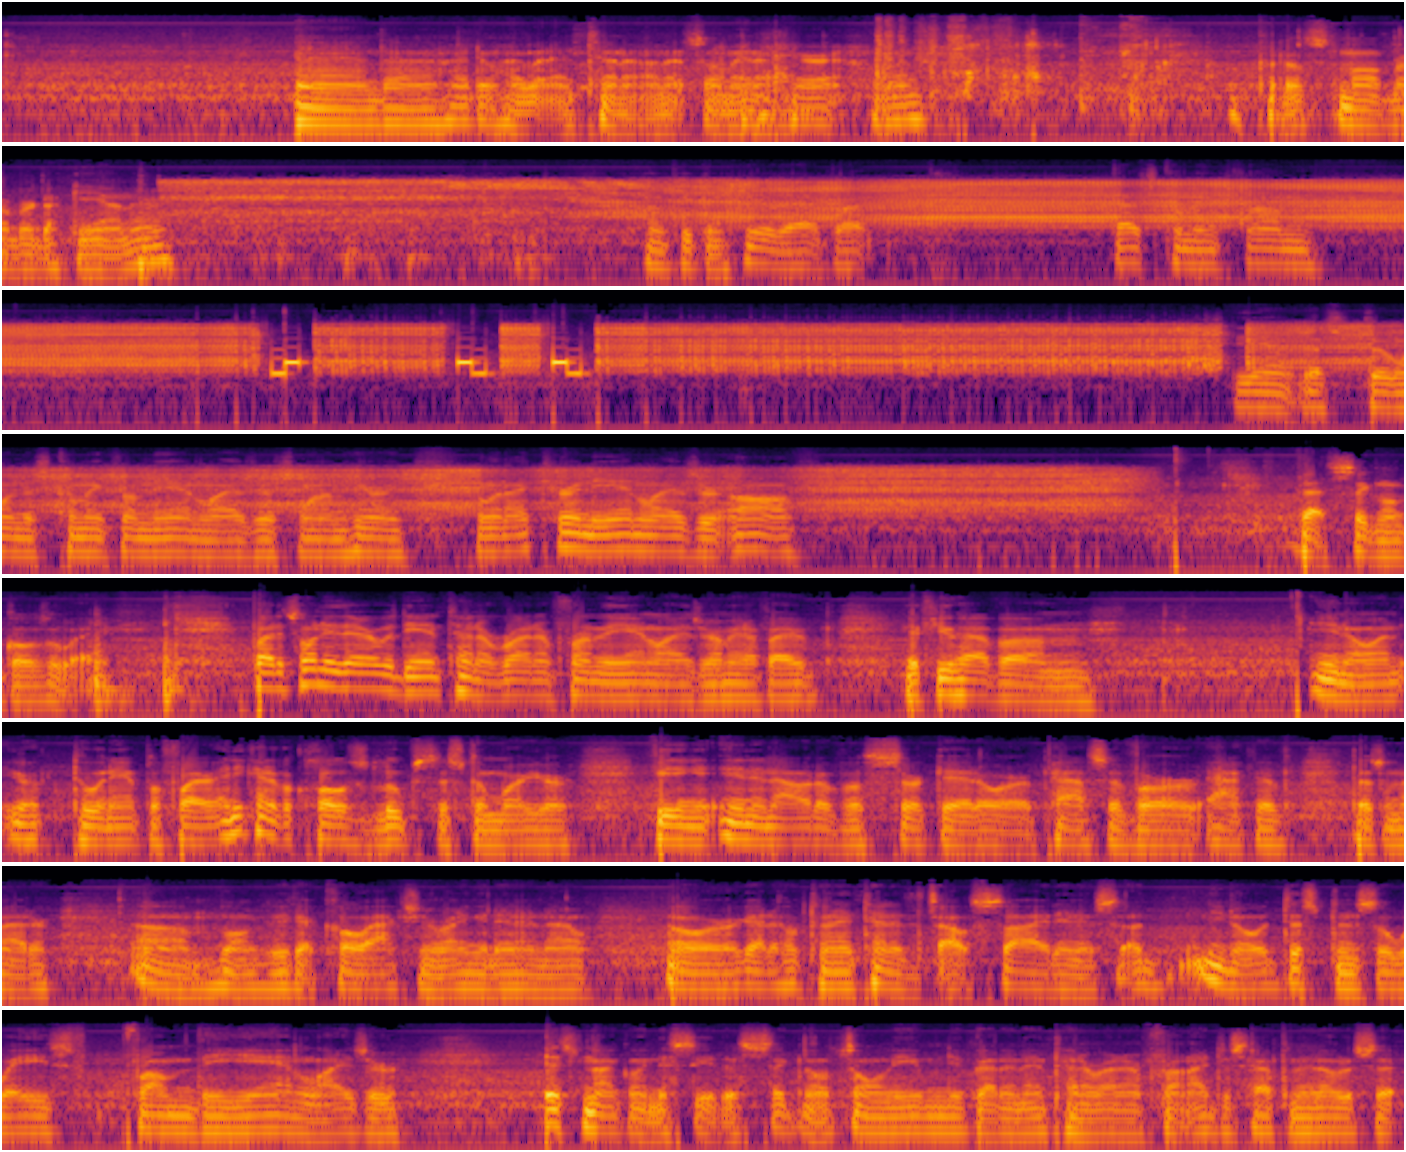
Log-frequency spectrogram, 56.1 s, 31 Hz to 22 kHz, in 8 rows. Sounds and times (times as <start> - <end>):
Speech: 1.4 - 4.7, 6.1 - 7.9, 10.2 - 11.4, 12.6 - 13.6, 20.2 - 25.2, 27.5 - 33.7, 34.5 - 51.1, 51.8 - 56.0.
